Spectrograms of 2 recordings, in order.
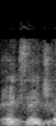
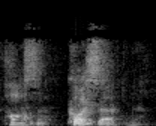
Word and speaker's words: Xhosa: Xhosa. Mm-hmm. But the correct pronunciation is... Khoisa. You got to do the little click, you know, the little clicks you hear. Yeah. – Khoisa.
